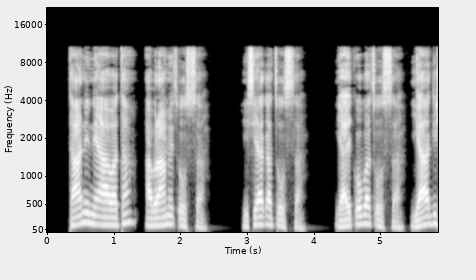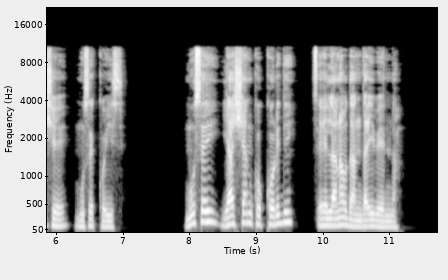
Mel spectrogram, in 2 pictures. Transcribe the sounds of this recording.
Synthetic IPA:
t̪aːnɪnɛaːwɐt̪ɐɐbɾaːmɛt͡sʼo̞ːsːa̰ː | hɪsɪjaːkʼɐt͡sʼo̞ːsːa̰ː | jajkʼoːbɐt͡sʼo̞ːsːa̰ːjaːɡɪʃɛmʊsɛkːɔjɪs | mʊsɛjːaʃːɐnkɔkːɔɾɪd̪ɪ | t͡sʼe̞ːlːɐnɐwd̪ɐnd̪ɐʔɪbe̞ːnːɐ

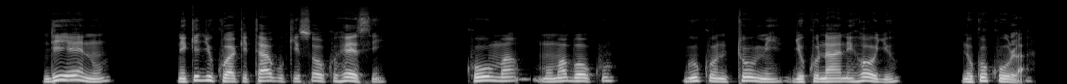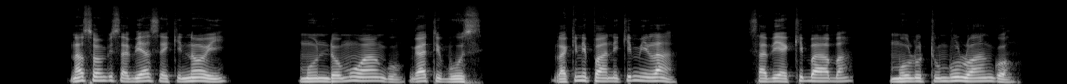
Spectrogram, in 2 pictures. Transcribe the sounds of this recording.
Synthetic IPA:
ndijɛnu | nikiɟukuakitabukisɔkuɦɛsḭ | kuhumamumabɔkʰu | ɡukun̩tumiɟukunaniɦɔɟu | nukukula̰ | nasɔmbisabiasɛkinɔi | mun̩dɔmuwaŋɡuŋɡatibusi̥ | lʔakinipanikimila | sabijakibaba | mulutumbulwaŋɡɔ

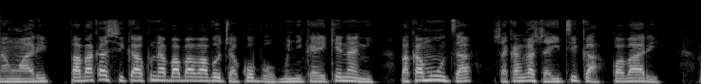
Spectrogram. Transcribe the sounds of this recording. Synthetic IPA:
mwaːɾi | paʋakaʂikakunaɓaɓaʋaʋo̞d͡ʒako̞bʱo̞muɲikaje̞ke̞naːni | ʋakamuːd͡za | ʐ̥akaŋɡaʐaitikakwaʋaːɾi | ʋ

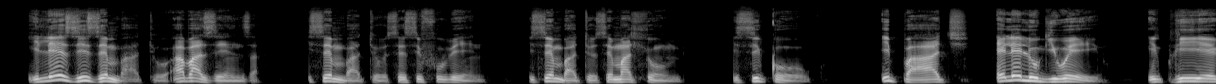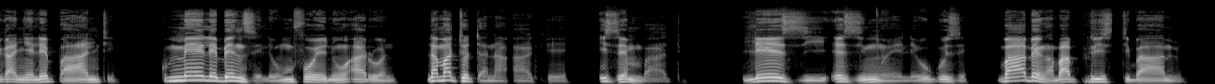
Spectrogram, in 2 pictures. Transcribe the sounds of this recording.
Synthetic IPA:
jilezizɛmbʱa̰tʰɔʔaβazɛnd͡zʱa̰ | isɛmbʱatʰɔsesifuβeːniː | sɛmbʱatʰɔsɛmaɬɔmbʱɛ | isiɡ͡ǃʱɔːɣɔ | ib̥ʱat͡ʃʼi̥ | ɛleluɣiwɛjɔ | iǃʰijɛɣaɲɛlɛb̥ʱantʼi | ɣumɛlɛβɛnd͡zʱɛlɛum̩fɔweniwɔʔaɾoni | lamad̥ʱɔd̥ʱana̰ʔakʰɛ | izɛmbʱa̰tʰɔ̥ | lezieziŋ͡ǀʱwɛlɛuɣuzɛ | βaβɛŋaβapʰristʼiβaːmi

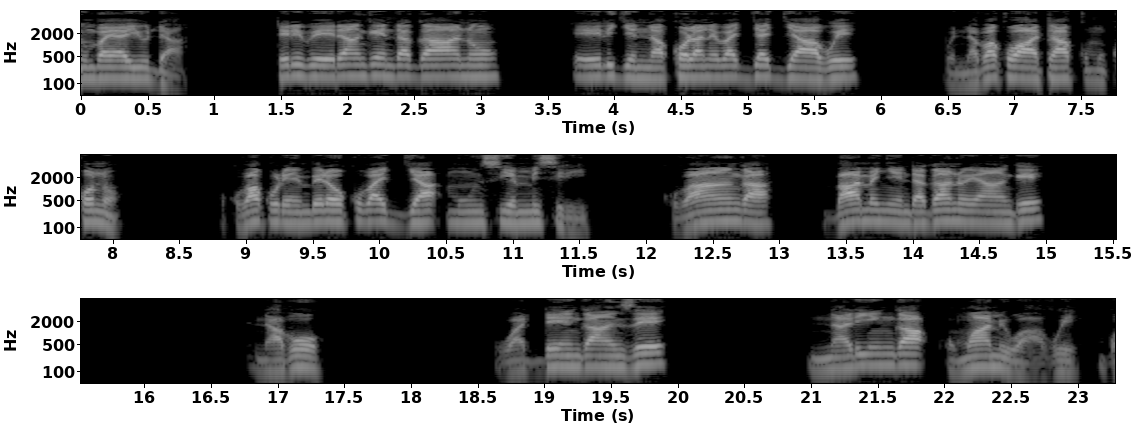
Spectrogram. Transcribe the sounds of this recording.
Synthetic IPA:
uːmbajajuda̰ | te̞ɾiβe̞ːɾaːŋɡe̞ːndaɡaːno̞ | eɾiɟe̞nːako̞lane̞βaɟːaɟːaːβwe̞ | βwenːaβakwaːtakumuko̞no̞̰ | okuβakule̞ːmbe̞ɾaokuβaɟːamuːnsije̞mmːisiɾḭ | kuβaːŋɡa | βaːme̞ɲe̞ːndaɡaːno̞jaːŋɡe̞ | naβo̞ | wadːe̞ːŋɡaːnze̞ | nːaliːŋɡaomwaːmiwa̰ːβwe̞β

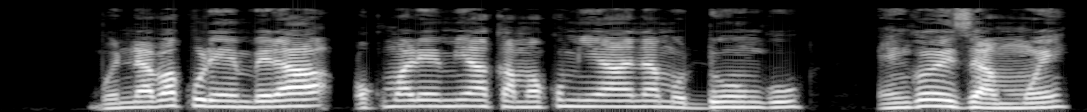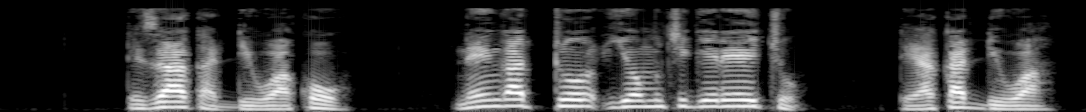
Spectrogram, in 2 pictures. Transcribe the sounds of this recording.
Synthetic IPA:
bwe̞nːaβakule̞ːmbe̞ɾaokumale̞ːmjaːkaːmakumjaːnamudːuːŋɡu | e̞ŋɡo̞jezamːwe̞ | te̞zaːkadːiwako̞ | ne̞ːŋɡatːo̞jo̞ːmuciɡe̞ɾe̞ːco̞̰ | te̞jakadːiwa

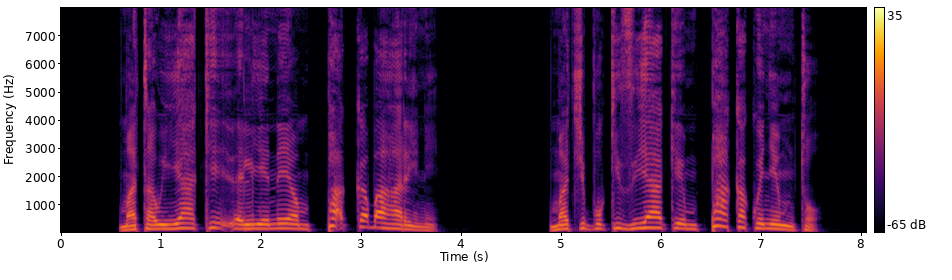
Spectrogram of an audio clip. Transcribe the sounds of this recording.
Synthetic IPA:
matawijakɛjaliɛnɛam̩pakaɓaɦaɾinḭ | mat͡ʃip̬ukizijakɛm̩pakakwɛɲɛm̩tɔ̰

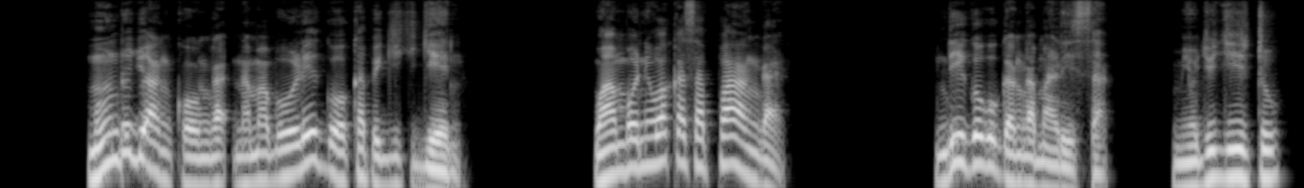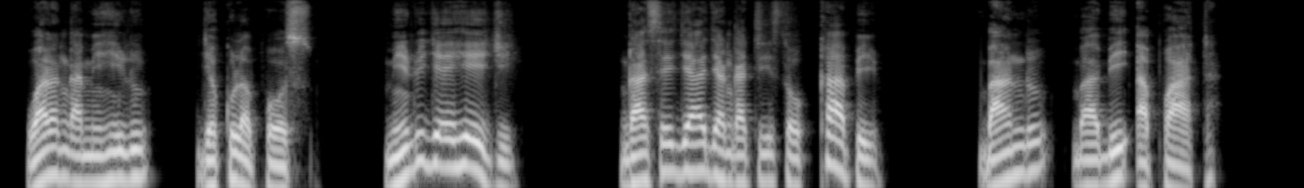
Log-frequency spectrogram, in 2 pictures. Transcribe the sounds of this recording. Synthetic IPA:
munduɟwaŋ̩kɔŋɡanamabɔlɛɡɔkapɛɡikiɡɛni | wambɔniwakasapaŋɡa | ndiɡɔɡuɡaŋɡamalisa̰ | miɔɟuɟitu | walaŋɡamihilu | ɟakulapɔsu̥ | mihiluɟaɦɛɟi | ŋɡasɛɟaɟaŋɡatisɔkapi | bandu | babiʔapwa̰tḁ

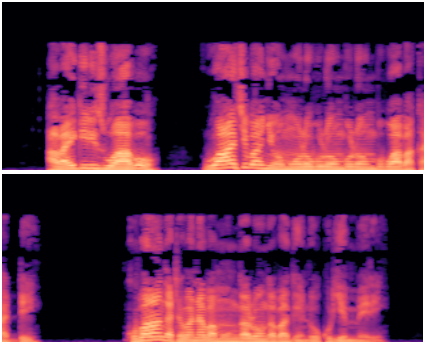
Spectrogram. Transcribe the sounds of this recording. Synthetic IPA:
aβajiɡiɾizwaːβo̞ | lwaːciβaɲo̞ːmo̞ːlo̞ːβulo̞ːmbulo̞ːmbuβwaːβakadːe̞ | kuβaːŋɡate̞βanaβamuŋɡalo̞ŋɡaβaɡe̞ːndo̞ːkulje̞mːe̞̰ɾḛ

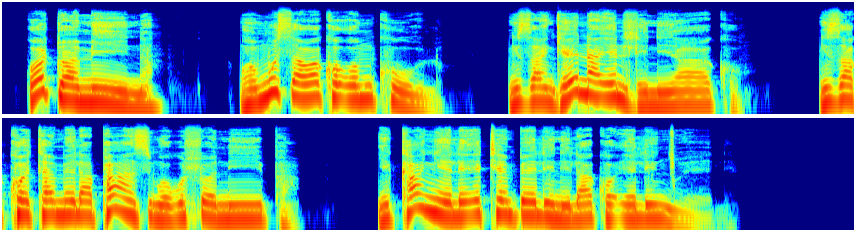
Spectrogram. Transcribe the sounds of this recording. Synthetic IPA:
ɣɔd̥ʱwamiːna | ŋomusawakʰɔom̩kʰulu | ŋizaŋɛnaend͡ɮʱinijaːkʰɔ | ŋizakʰɔtʰamɛlapʰant͡sʼiŋoɣuɬoniːpʰa | ŋikʰaŋɛlɛːtʰɛmpʼelinilakʰɔeliŋ͡ǀʱwɛːnɛ

